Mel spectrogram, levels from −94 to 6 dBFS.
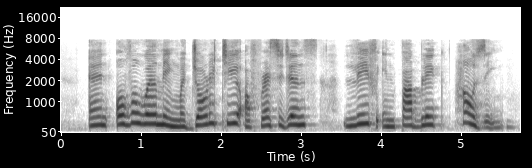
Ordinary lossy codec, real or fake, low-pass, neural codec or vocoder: none; fake; none; codec, 16 kHz, 4 kbps, FreqCodec, larger model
